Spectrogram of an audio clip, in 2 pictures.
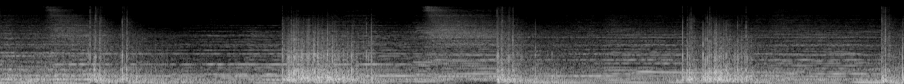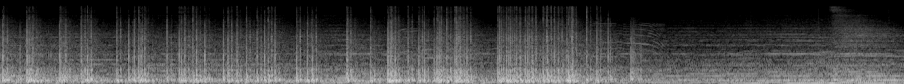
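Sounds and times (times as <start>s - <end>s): music: 0.0s - 18.0s
fireworks bangs and crackle: 0.7s - 1.8s, 2.8s - 15.8s.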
